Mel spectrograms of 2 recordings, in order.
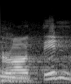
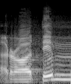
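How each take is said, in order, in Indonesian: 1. Kata ini diakhiri dengan bunyi n biasa. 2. Kata ini diakhiri dengan bunyi m.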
